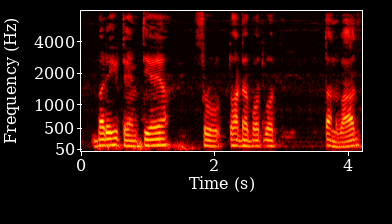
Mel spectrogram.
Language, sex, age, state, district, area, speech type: Punjabi, male, 18-30, Punjab, Mansa, rural, spontaneous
